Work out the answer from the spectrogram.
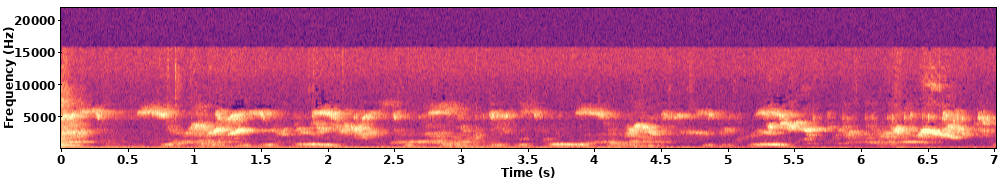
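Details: Spotted dove used as a decoy, cooing against a wild rival; rapid series of low, rounded coo notes, half masked by a dense chorus of high chirps and trills from other birds.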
